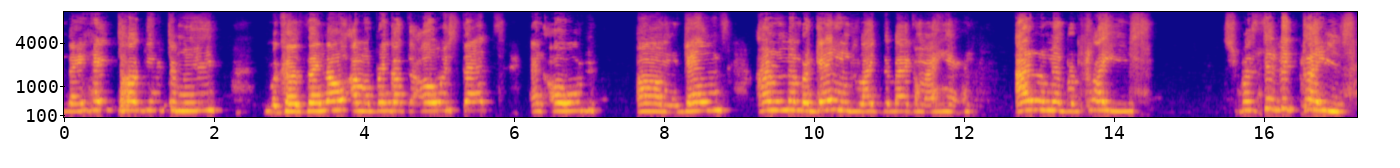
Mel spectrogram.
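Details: Adult man with cerebral palsy, wheelchair user, whose family was told at birth he would not be able to speak; dysarthria (cerebral palsy).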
